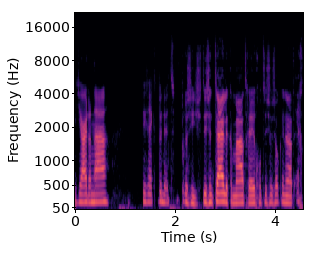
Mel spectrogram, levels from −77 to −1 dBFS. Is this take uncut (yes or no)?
no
